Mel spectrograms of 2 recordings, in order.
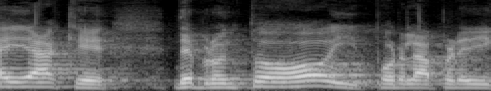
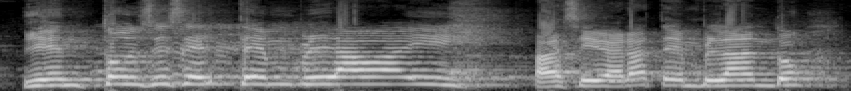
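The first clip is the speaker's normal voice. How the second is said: excited storytelling; 6 semitones higher than usual. A narrator's reading. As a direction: build the moment the boy shakes. Excited climax of the singer story.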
